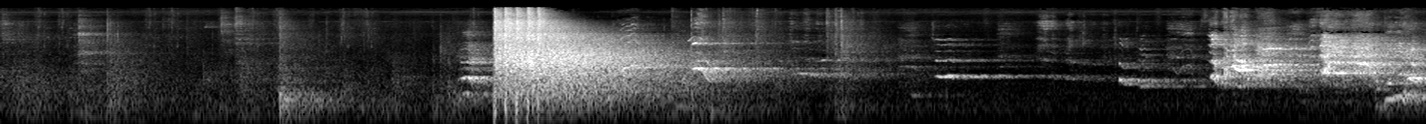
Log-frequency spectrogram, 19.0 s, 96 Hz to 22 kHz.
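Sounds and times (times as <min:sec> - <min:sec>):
automatic gunfire: 0:06.6 - 0:09.2
people crying out: 0:14.9 - 0:19.0.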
